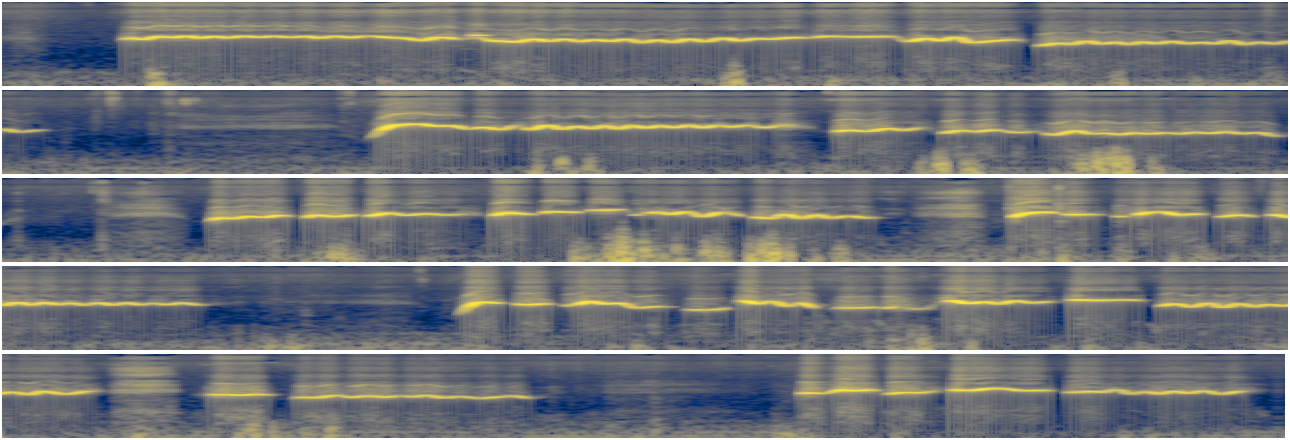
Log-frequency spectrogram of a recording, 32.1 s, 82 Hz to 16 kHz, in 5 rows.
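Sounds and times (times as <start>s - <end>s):
soft breaths: 0.0s - 0.6s, 7.0s - 8.4s, 13.2s - 14.0s, 17.3s - 18.0s, 20.4s - 21.6s, 26.2s - 26.8s, 28.5s - 29.8s
person whistling a slow wavering song melody: 0.6s - 6.7s, 8.3s - 13.0s, 14.0s - 17.3s, 17.9s - 20.4s, 21.6s - 28.5s, 29.7s - 32.1s.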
